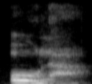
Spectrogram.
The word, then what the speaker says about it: hola: Yes, so another example of the H at the beginning of a word silent, one that you'll remember very well will be hola.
